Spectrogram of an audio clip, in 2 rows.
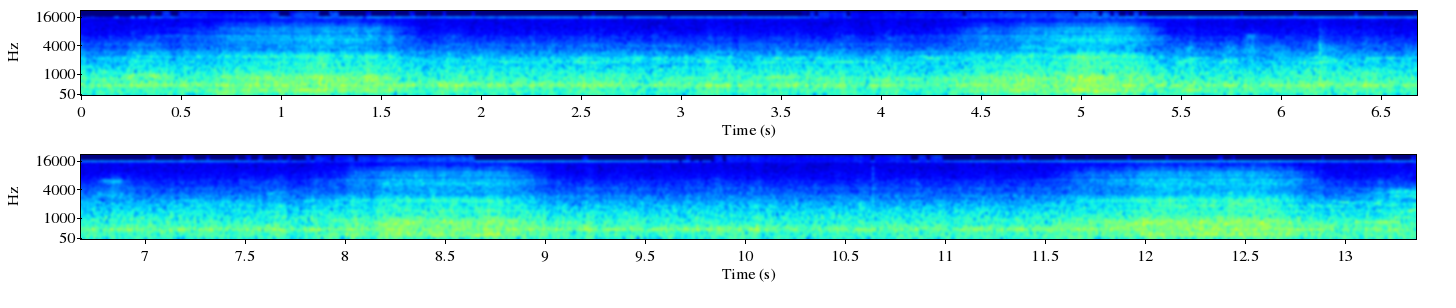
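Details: Soft rhythmic snoring about every four seconds, roughly 16 breaths a minute, over steady room hum, from a mother asleep; snoring.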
